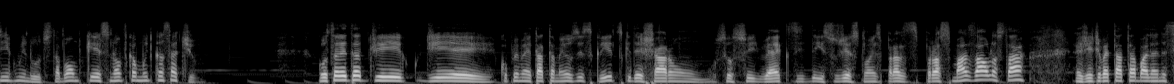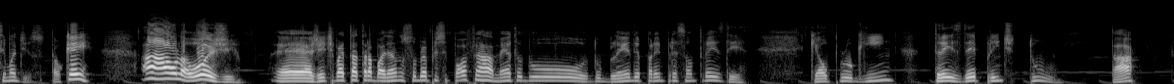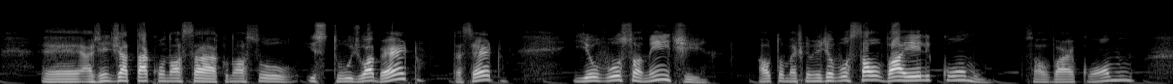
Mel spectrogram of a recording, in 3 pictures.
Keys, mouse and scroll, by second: 32.1-35.2 drag.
